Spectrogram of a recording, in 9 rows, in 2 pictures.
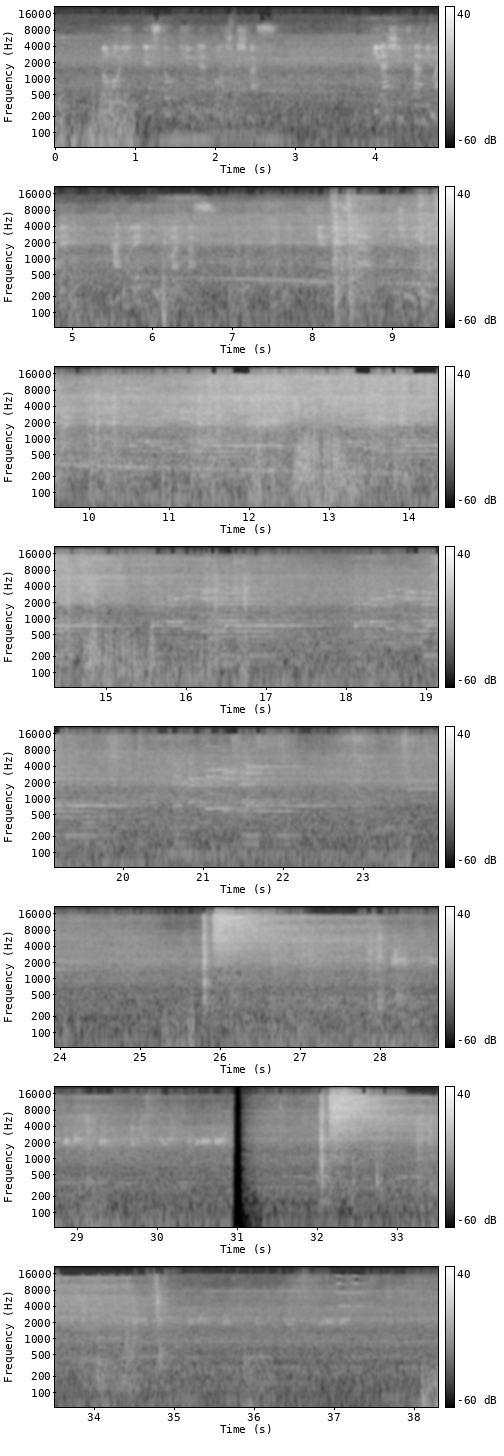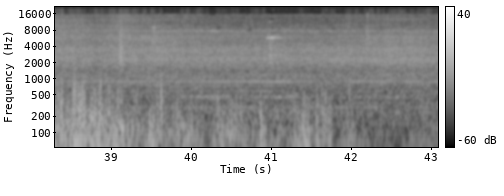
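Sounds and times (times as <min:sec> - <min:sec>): train wheels rolling on rails: 0:04.8 - 0:30.8, 0:31.4 - 0:40.0
air hissing burst: 0:25.8 - 0:27.6, 0:32.0 - 0:34.0.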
